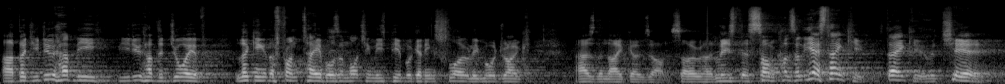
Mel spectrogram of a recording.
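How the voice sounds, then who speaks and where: A man's voice: a little high, fairly quick. Joking English man hosting on stage. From England. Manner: joking, self-mocking, chatty. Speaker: awards host. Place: large banquet hall with audience. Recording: long hall reverb.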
